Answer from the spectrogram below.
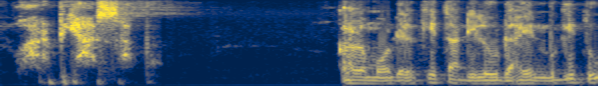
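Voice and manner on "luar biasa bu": hushed, breath-only amazement; voiceless murmur of admiration; awed whisper. Real, not acted. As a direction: whisper it in wonder. Awed comment after the conversion.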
